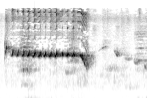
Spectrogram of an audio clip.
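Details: {'caption': 'Varied, insistent sooty-headed bulbul song used to provoke rivals: a loud, rapid rattling trill of steady buzzy pulses ending in a downward slur, followed by softer scattered whistled notes.'}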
